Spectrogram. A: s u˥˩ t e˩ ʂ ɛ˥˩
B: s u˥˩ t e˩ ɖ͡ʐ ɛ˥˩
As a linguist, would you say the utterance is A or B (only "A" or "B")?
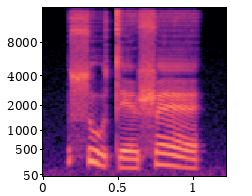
A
